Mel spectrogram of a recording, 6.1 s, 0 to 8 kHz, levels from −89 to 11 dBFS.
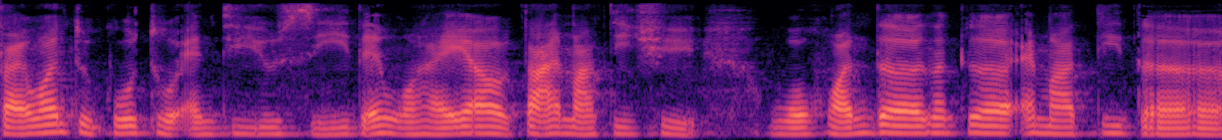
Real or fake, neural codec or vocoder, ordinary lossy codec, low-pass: fake; vocoder, 22.05 kHz, 80 mel bands, HiFi-GAN; AAC, 48 kbps; 7.2 kHz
